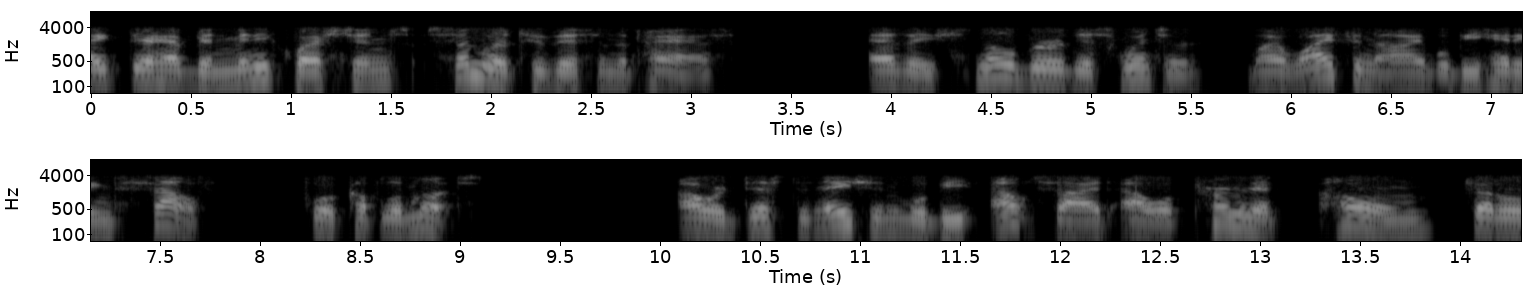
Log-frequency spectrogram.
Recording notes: TNTSuperfantastic Conference Call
